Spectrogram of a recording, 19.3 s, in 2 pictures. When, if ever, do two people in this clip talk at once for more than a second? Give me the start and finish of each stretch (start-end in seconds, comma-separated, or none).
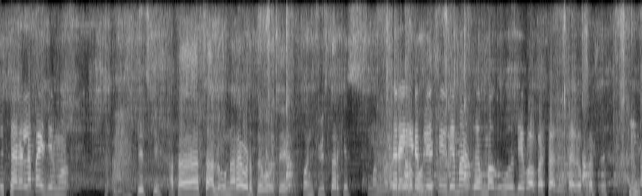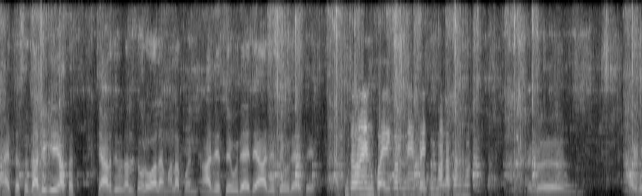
none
